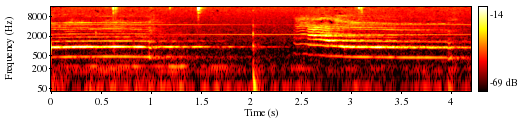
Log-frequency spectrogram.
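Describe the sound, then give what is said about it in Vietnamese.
A cat meows plaintively in a grandmother's yard, giving long, drawn-out, mournful cries with clear tonal harmonics, heard alone without talk. “Ở dưới sân của bà, con mèo lúc nãy tưởng đã đi, thế nào mà giờ nó lại quay lại kêu lên mấy tiếng thê thiết.”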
